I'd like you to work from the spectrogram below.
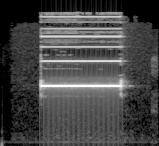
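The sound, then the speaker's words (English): A single steady electronic buzz from an old-school stove timer, loud, holding one bright, harsh tone for about a second before cutting off abruptly. No one talks over it. “My brother started saying buzzer because he thought it sounded like a stove timer that buzzes.”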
